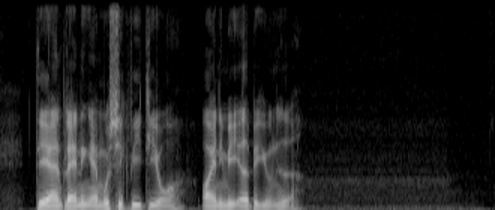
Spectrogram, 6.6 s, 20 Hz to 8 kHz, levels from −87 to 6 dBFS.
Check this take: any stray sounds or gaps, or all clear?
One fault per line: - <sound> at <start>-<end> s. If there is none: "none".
none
